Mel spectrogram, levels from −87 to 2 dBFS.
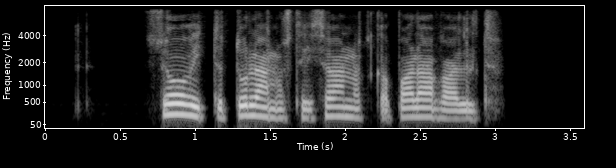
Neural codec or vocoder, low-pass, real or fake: codec, 16 kHz, 8 kbps, FunCodec, trained on Chinese and English, 25 frames a second; 7.2 kHz; fake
